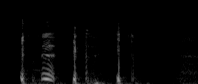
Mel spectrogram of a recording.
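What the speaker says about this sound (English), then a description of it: "Had to cough a little bit" A few short, sharp coughs in quick succession, close and fairly loud, followed by a faint hiss of background noise.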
